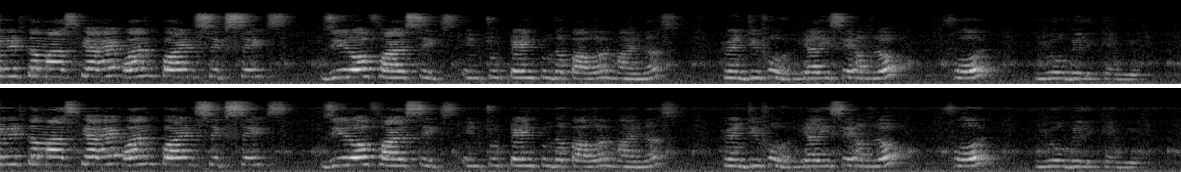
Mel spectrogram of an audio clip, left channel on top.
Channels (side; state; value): both; normal; correlation 0.85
